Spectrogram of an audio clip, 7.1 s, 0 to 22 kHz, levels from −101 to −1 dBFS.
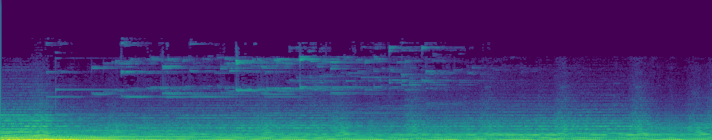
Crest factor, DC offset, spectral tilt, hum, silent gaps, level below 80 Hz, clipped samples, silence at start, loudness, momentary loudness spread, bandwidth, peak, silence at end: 20 dB; under 0.1%; -9 dB/octave; 50 Hz at -45 dBFS; none; -24 dBFS; under 0.1%; 0 s; -22 LUFS; 19 LU; 13 kHz; 0 dBFS; 0 s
